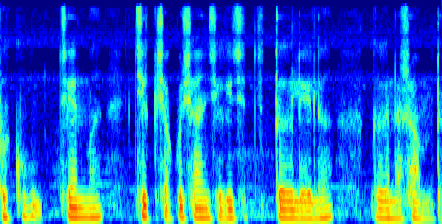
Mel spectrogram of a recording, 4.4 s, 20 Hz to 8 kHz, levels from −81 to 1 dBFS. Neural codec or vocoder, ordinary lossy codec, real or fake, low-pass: none; none; real; 7.2 kHz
